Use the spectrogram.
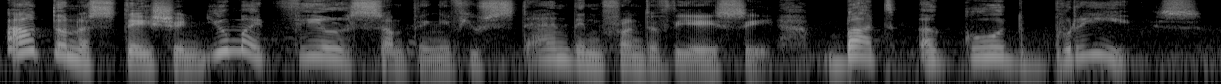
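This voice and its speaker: Video game hero: swaggering male cyborg soldier, Mexican-American accent, very animated melody, hesitant rambling asides peppered with Spanish. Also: a little high, normal speed, breathy edge, exaggerated voice. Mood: wistful. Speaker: playable game character. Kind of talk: video game idle monologue acting.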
